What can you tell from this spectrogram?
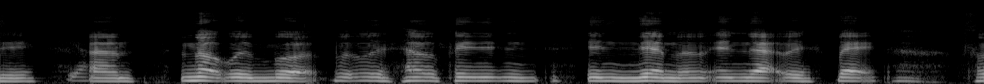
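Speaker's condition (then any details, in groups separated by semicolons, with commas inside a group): Motor neurone disease; slurred speech first sign, speech significantly worse recently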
